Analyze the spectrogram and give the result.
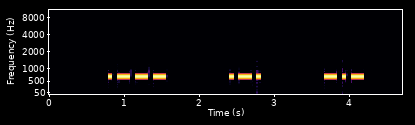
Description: Morse code, heard as a keyed tone, about 20 wpm, spaced as for 8 wpm, 700 Hz. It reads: JRK
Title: 205 Lesson 33e - Letter j - Three Characters 20wpm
